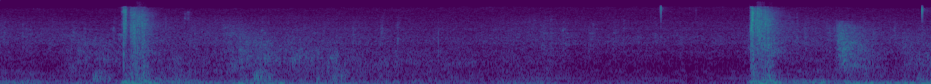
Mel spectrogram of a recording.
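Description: A tank cannon fires twice in World of Tanks Blitz, two sharp booming blasts a few seconds apart over a low, steady battle rumble, heard at moderate volume from the battlefield.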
